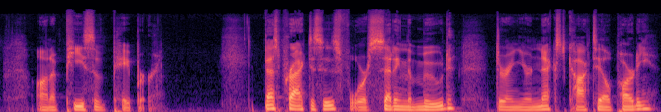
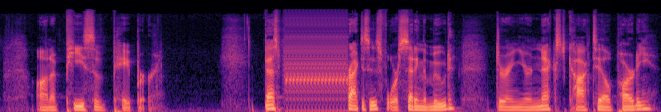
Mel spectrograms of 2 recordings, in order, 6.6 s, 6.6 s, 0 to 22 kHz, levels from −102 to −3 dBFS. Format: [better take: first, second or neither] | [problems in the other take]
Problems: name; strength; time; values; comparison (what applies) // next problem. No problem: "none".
first | audio freezing; at 3 s for 0.5 s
